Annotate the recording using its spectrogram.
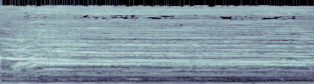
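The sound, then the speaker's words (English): A large crowd screams together on a count of three, in one loud, sustained roar that swells at once and holds steady for several seconds, dense, with no individual words. “One, two, three. Scream.”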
